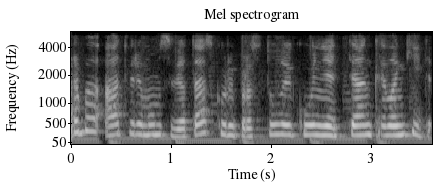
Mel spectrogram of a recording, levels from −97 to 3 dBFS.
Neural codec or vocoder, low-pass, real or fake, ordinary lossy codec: none; 5.4 kHz; real; AAC, 48 kbps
